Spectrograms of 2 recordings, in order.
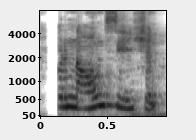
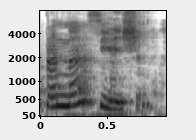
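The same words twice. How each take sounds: First: प्रोनाउंसिएशन said as "pro-NOUN-ciation"; mispronounced word. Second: प्रोनाउंसिएशन said as "pro-nun-ciation"; short "nun" in the middle of प्रोनाउंसिएशन; correct pronunciation. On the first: Echoing classmates' mistake, mispronounced with a "noun" sound. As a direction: put "noun" into the middle of प्रोनाउंसिएशन. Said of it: "बच्चे ना इसको प्रोनाउंसिएशन बोलते थे". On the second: English teacher correcting the children, pronounced with "nun". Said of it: "इस word को हम बोलते हैं". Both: Retold or imitated.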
